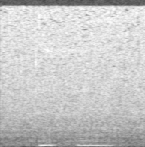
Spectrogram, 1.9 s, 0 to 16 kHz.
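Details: Sleeping cat Kuro breathing audibly on 28 April 2013: two short, low humming snore tones, the second longer and slightly falling, over soft room hiss.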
